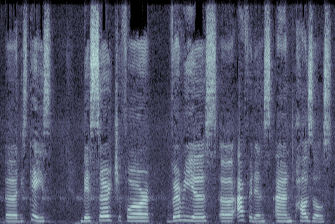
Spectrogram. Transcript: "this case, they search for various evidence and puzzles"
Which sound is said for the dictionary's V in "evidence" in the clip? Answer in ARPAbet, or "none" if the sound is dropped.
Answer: F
